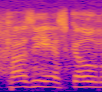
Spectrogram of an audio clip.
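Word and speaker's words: Kosciusko: How did you pronounce that town he's from, Butch? Kosciuszko, Mississippi.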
